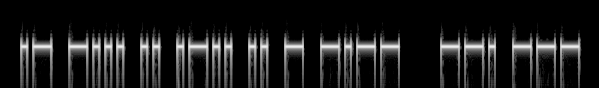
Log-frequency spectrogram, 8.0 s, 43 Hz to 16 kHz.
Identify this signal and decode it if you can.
Morse code, heard as a keyed tone, about 15 wpm, 700 Hz. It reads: ABILITY GO
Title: Sentences from Top 1000 Words - Review Part 3 - 15wpm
